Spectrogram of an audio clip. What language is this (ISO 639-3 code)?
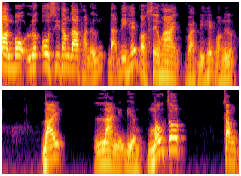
vie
